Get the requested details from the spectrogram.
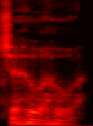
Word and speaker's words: Chihuahua: I don't want to embarrass you, Larry, here in front of everybody, but I'm pretty sure that's pronounced Chihuahua.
